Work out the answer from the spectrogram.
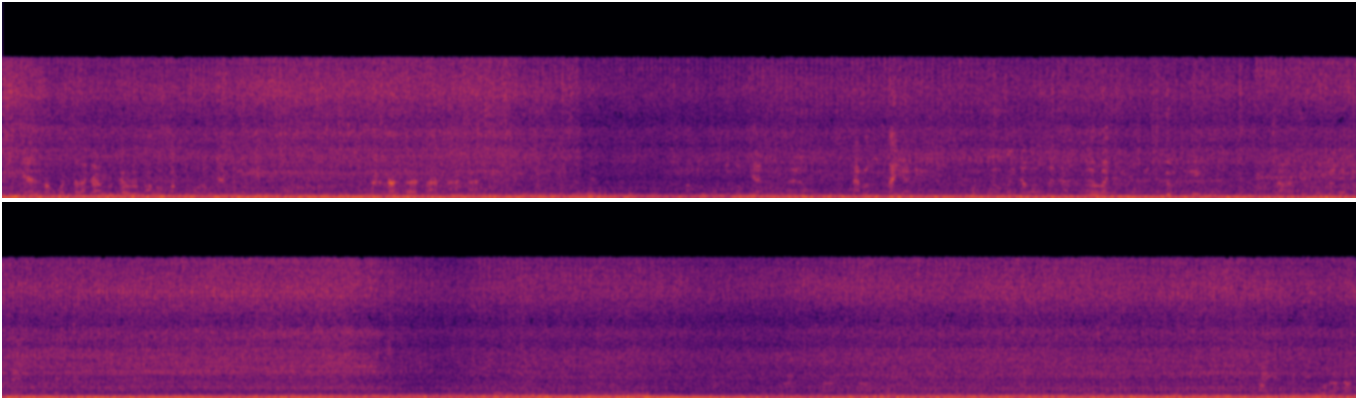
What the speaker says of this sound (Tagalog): Yan, nakasakay kami sa tricycle.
